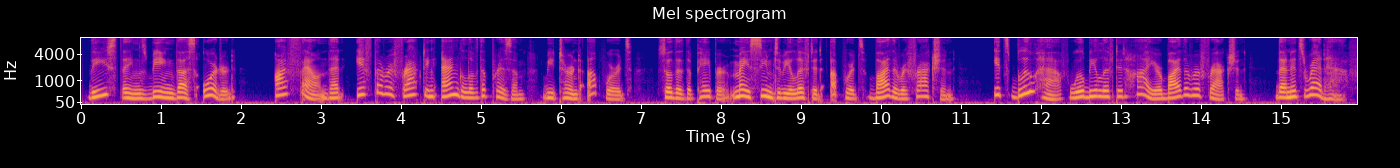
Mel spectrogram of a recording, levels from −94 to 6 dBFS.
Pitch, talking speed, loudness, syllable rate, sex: 210 Hz, 170 wpm, -19 LUFS, 4.6 syllables/s, female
